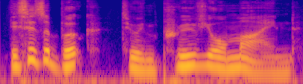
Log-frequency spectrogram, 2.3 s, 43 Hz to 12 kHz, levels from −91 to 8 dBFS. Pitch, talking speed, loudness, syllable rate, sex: 130 Hz, 210 wpm, -17 LUFS, 5.0 syllables/s, male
